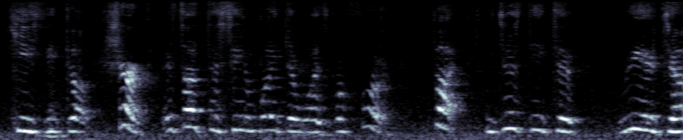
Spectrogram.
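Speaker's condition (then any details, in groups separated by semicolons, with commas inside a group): Brain injury; language and motor speech problems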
